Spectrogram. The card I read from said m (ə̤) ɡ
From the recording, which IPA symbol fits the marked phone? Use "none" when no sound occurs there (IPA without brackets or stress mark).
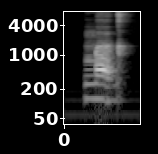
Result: ə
